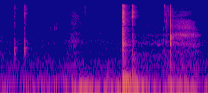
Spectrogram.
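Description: A few short, sharp clicks from a computer mouse and keyboard as points are picked in a drawing program. The loudest click comes about a second and a quarter in, with a dull knock under it.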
